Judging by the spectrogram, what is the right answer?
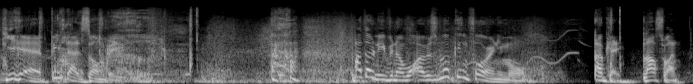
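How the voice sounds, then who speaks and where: A man narrating a video in a playful scripted way, musing slowly with exaggerated swings in tone. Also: high-pitched, huge pitch swings. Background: loud music.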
